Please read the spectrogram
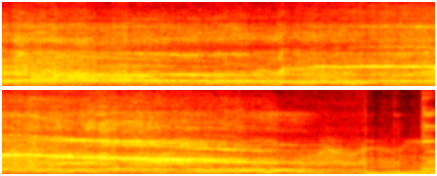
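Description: Several long, overlapping wailing tones that slide slowly up and down in pitch, like a siren, with no beat under them. They fade briefly near the end.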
